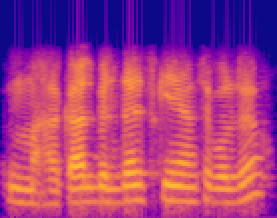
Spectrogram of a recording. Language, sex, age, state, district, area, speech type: Hindi, male, 18-30, Madhya Pradesh, Ujjain, urban, conversation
